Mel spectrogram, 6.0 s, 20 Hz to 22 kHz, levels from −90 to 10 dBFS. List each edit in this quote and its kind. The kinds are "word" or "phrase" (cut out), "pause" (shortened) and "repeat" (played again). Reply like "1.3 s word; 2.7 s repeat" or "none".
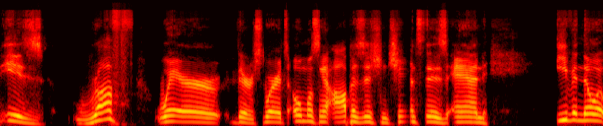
2.6 s word; 3.2 s word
